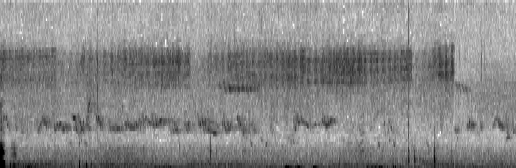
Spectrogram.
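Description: Faint garden ambience of insects giving a steady high-pitched drone that cuts off near the end, with a few soft low thumps partway through.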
